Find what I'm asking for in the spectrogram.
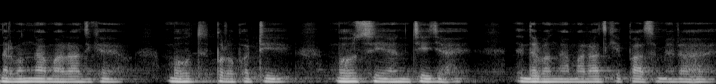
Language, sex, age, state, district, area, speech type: Maithili, male, 45-60, Bihar, Samastipur, rural, spontaneous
